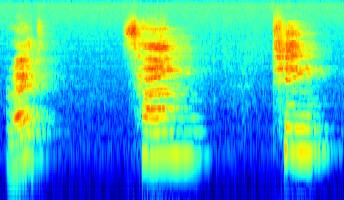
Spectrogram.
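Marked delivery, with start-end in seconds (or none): 1.2-3.4 SAN TING, slow level syllables; sweet first tone. Shown as a demonstration. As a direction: hold san and ting flat on one pitch. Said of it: "is very sweet".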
